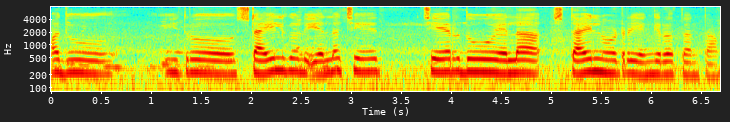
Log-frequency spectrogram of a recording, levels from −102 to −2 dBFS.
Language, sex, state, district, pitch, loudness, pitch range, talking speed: Kannada, female, Karnataka, Raichur, 220 Hz, -15 LUFS, 210-235 Hz, 100 wpm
